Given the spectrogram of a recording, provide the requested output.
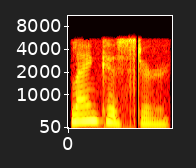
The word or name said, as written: Lankester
